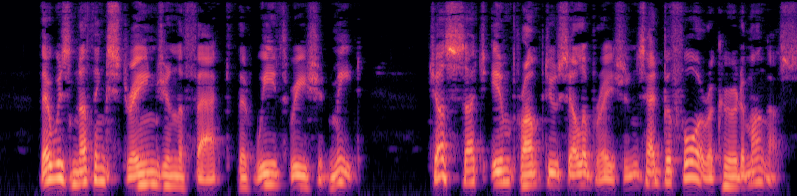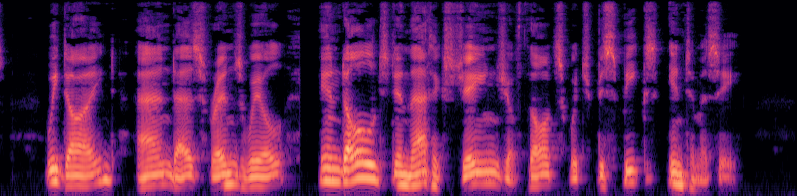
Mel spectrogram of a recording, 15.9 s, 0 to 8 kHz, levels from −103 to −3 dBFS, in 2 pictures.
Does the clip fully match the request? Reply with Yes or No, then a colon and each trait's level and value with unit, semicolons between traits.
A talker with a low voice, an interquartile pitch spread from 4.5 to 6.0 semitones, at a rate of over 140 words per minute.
No: low, 120 Hz; average, 5.2 semitones; slow, 135 wpm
